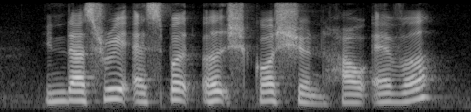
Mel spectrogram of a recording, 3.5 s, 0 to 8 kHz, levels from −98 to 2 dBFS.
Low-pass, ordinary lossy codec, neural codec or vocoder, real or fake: 7.2 kHz; none; none; real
